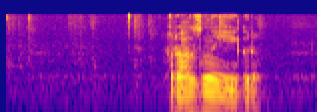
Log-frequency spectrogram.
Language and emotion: Russian, neutral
